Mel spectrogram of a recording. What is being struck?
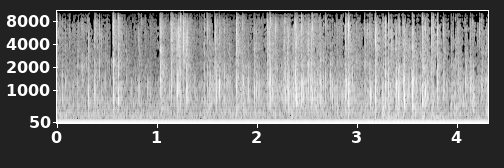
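Cellophane bag of foil-wrapped candies.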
